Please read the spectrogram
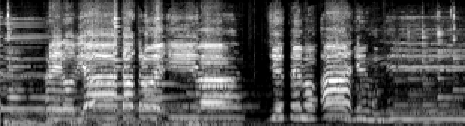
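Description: Paraguayan folk music: male voices in short gliding vocal phrases over string accompaniment, with plucked harp notes coming to the fore near the end.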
